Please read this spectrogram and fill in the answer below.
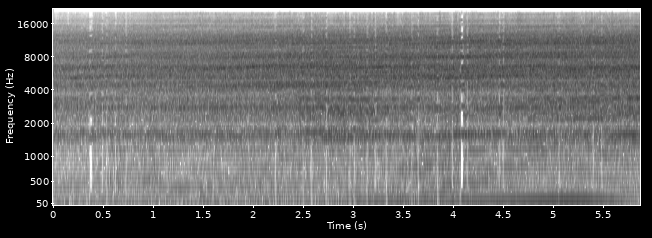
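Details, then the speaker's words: Peleng 1240GS gyroscopically stabilized binocular, possibly Soviet from the 70s or 80s, spun up at 12 V drawing about 10 W: a smooth high whine over a low hum, climbing steadily in pitch with no rubbing. A healthy gyro spin-up. "So let's spin it up at 12 volts and see how fast it goes. Just checking if this works."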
